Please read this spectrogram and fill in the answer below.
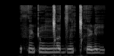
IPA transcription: θ ẽ ʈ ũ ŋ͡ǀ ʌ d͡z ə̃ ǀʰ ɘ ɳ i

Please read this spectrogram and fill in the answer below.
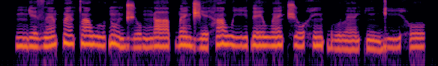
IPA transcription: ɲ e˨ z ɛ̃˨˦ p ɛ̃˦ t ã˦ w u˧ ɗ ũ˦˨ d͡ʒ o˨ ŋ aː˧ ɓ ɛ̃˧ d͡ʒ e˨ h ã˦ w iː˧ ɗ e˦ w ɛ̃˦ t͡ʃ o˦ h ĩ˦ ɓ u˨ l ɛ̃˨ k ĩ˨ ɡ iː˧ h o˦

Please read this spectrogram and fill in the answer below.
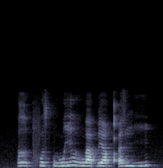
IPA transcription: ʁ i̤ p f u z k͡p ṳ w i l ɔ̤ w a ɓ e qʼ ɨ z ŋ i̤

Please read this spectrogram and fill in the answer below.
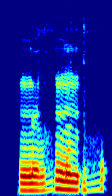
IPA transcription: ŋ͡m ø l o̤ ŋ͡m õ n ɗ o̤

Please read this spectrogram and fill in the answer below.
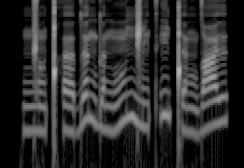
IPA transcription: ŋ͡ǁ õ˩ ǃʰ ɐː˩ d̪ ɜ˥˨ ŋ d̪ ɐ˩ ŋ ũː˧˥ ŋ͡ǁ ĩ˩ tʼ ĩ˥˨ ǃ ɘ˩ ŋ dˤ ɘː˧˥

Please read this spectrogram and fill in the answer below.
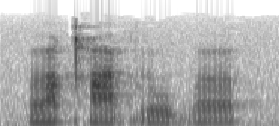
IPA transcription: ʌ qʰ a b r o b ʌ

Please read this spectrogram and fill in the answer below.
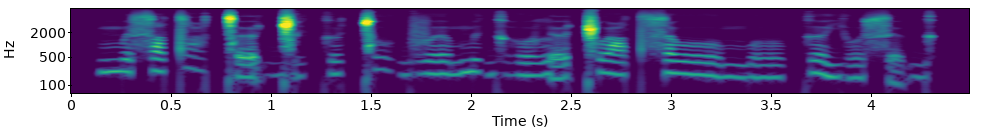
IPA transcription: m ə s i tˤ o̤ ǀ ə̰ ɡ͡ǁ ɪ k ɵ ǀ o̤ ɡ v əː m ɪ ɡ ɦ o l ə̰ ǁ oː tˤ s oː m oː k ə j o s ə̰ ɡ

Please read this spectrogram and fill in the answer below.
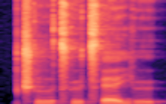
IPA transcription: t͡ʃʼ ɯː t͡sʼ ʉ t͡sʼ ɛː j ʉ

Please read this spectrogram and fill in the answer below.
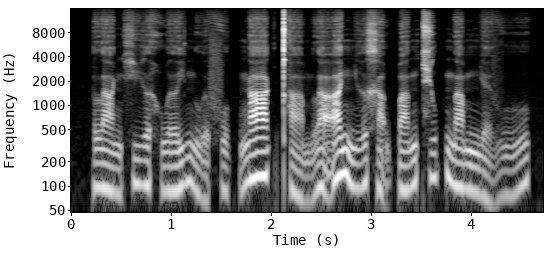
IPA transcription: l a˨˩ ŋ x i˧ ə̯ h w əː˨˦ j n u˧˩ ə̯ f o˨˩ k̚ ŋ aː˦˥ k̚ t̪ʰ a˧˩ m l a̰ː˧˥ ɲ ɨ˨˦ ə̯ x a̰˧˨ w ɓ a˨˦ n t͡ɕ u˦˥ p̚ n a˧ m ɲ ɛ˨˩ v u˨˦

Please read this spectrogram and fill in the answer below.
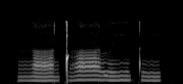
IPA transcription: ŋ ã ɡ͡ǃ ãː l ĩ t ĩ

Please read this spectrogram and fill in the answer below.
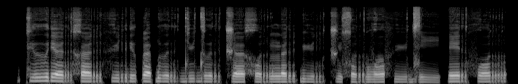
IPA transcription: kʲ ɯː ɾʲ œː r x œː r f y r ɾʲ ɯ ɓ œ ɓ ɯː r d y d ɯː r t͡ʃ œː x o r ŋ œ r ɓ yː r t͡ʃ y s o r v ɤ f yː d͡z iː | e r f o r

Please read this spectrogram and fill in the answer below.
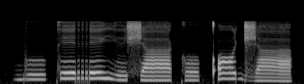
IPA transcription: b uː˨ k e˦ r e˦ j ɪ˨ ʃ aː˨ k o˨ kʼ ɔ˦ d͡ʒ aː˨

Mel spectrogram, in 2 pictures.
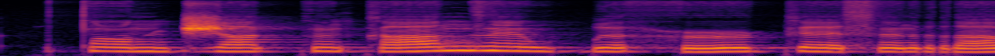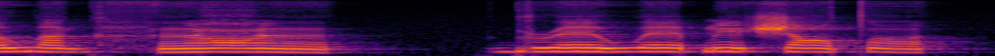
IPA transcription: tˤ ə̃ n d͡ʒ a k ə̃ k a n z ɛ̃ w ɓ ə h ə˞ k ɛ s ə̃ r a w a ɡ h ə̃ ʕ ə̃ | ɡ ɹ ɛ w ɛ ɓ ẽ ʃ a tˤ ə̃

